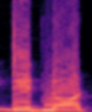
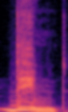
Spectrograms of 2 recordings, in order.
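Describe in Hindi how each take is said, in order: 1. यह दो पूरे शब्दों के रूप में बोला जाता है। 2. यह एक संक्षिप्त शब्द के रूप में बोला जाता है। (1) "इसे डिड नॉट भी आप पढ़ सकते हैं" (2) "अगर ऐसे लिखा है तो आप इसे क्या प्रोनाउंस करेंगे"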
